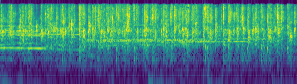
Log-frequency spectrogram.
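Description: Steady audience applause, a dense wash of many hands clapping at an even loudness throughout, with a faint tonal hum in the background and no voices.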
